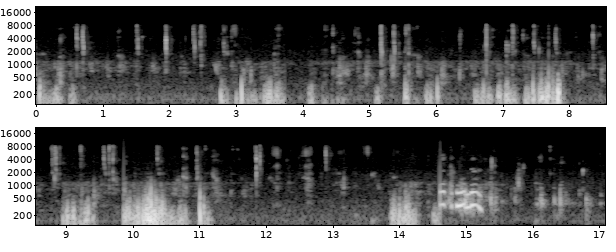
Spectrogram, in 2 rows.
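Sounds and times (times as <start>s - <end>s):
wet chewing sounds: 0.3s - 14.4s, 15.3s - 17.0s
low mouth sound: 2.4s - 12.0s.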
